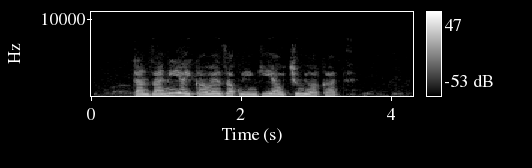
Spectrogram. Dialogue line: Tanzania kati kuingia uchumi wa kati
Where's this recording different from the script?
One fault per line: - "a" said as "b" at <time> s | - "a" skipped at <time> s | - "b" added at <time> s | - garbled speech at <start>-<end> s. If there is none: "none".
- "kati" said as "ikaweza" at 1.3 s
